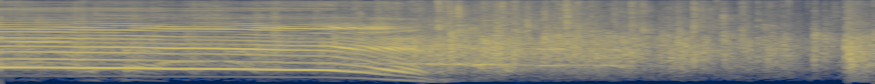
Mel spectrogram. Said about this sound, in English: Come on, y'all. Make some noise for Amy Goodman.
